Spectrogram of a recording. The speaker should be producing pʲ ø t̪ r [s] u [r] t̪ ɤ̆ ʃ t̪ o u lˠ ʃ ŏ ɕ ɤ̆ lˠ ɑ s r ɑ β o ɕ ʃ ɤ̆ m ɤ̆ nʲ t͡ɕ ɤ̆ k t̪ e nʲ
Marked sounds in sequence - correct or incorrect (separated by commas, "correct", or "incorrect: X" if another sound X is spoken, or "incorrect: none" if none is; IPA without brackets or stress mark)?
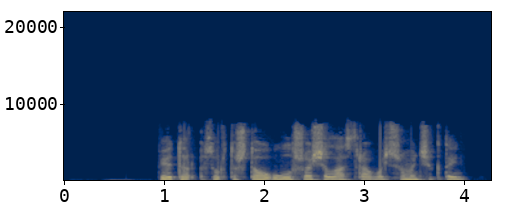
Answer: correct, correct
